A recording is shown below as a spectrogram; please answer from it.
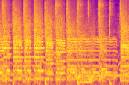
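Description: Live amplified gospel music: a men's choir singing into microphones over instruments with a fast, steady beat.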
